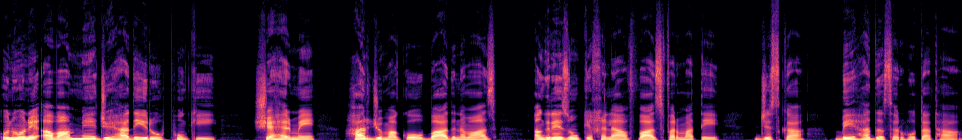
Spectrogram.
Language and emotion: Urdu, neutral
